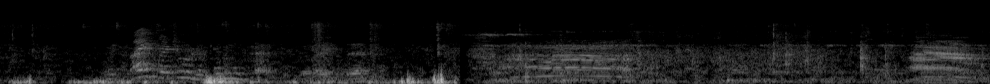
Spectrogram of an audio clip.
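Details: Cattle at a ranch in the countryside of El Salvador, among dairy cows and calves: long low moos with clear harmonics, one rough and rising, then a sustained drawn-out moo, with people talking and handling noises.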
